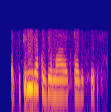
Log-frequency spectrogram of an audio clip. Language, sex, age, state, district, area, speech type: Santali, female, 18-30, West Bengal, Uttar Dinajpur, rural, conversation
